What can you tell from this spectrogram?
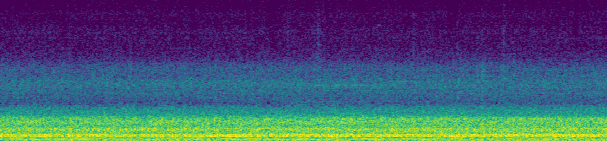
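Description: GE three-speed box fan running on medium speed: a steady rush of air with a constant motor hum underneath.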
